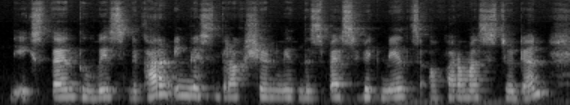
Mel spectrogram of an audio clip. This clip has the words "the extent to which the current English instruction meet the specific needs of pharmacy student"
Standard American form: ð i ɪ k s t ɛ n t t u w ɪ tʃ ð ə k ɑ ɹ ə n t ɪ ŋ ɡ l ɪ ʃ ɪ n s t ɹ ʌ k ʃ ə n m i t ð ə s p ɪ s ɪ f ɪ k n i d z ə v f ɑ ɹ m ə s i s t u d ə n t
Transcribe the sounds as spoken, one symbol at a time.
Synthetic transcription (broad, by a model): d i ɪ k s t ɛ n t t u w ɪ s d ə k ɑ ɹ ə n t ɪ ŋ ɡ l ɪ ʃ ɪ n t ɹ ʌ k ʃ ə n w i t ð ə s p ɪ s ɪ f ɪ k n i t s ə f ɑ ɹ m ə s i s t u d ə n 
